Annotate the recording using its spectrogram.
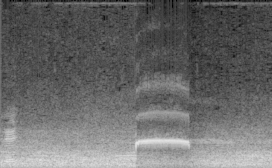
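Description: A single short blast of an umpire's whistle about a second in, over the steady noise of the crowd.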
